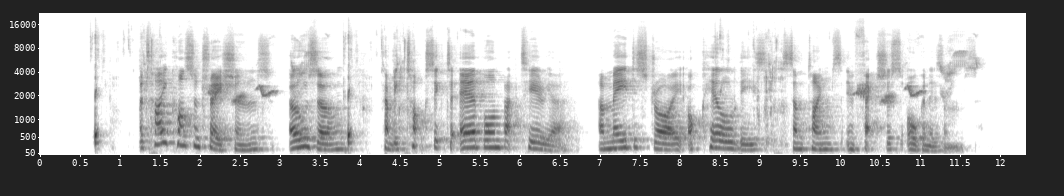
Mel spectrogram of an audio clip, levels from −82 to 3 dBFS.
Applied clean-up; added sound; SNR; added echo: neural mask model Resemble Enhance denoiser.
